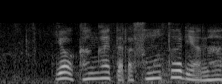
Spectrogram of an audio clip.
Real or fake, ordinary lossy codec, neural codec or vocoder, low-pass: real; none; none; 7.2 kHz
